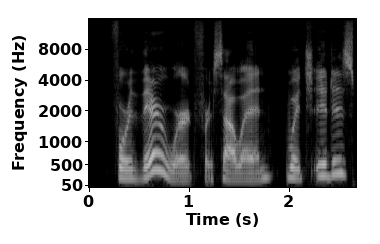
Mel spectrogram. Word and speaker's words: Samhain: I did the recap, I did say Samhain because it is Samhain. Um, my pronunciation might be a slight off depending on what part of Ireland you're from and everything. Um, the audiobook does say Sam Hewen, and if that's the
